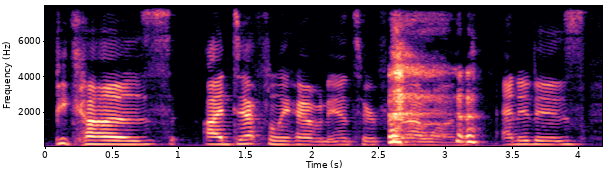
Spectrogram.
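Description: A woman's voice: medium pitch, fairly even intonation, normal speed, pushed and bright. A woman hosting a motorsport podcast, chatting breezily and emphatically and reading out listener questions. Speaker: podcast host. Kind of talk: casual podcast chat.

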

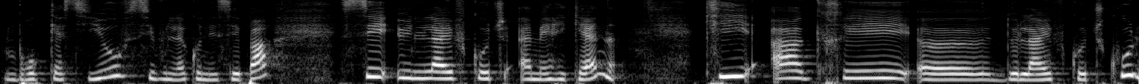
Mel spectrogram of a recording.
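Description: A young woman talks through her solo podcast in a casual, explanatory way. She repeats words and fills pauses as she goes. Her voice sits a little high. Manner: chatty, explanatory, with fillers and repetitions. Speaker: podcast host and life coach.

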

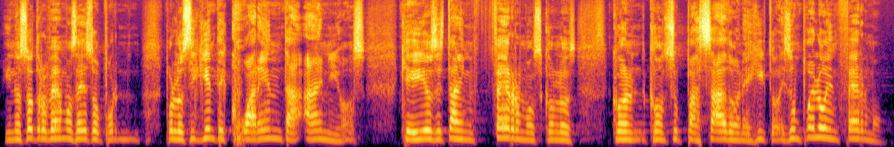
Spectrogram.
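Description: A male preacher delivering a sermon, building to sudden loud, shouted climaxes. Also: high voice, fairly even intonation, normal speed, gravelly.

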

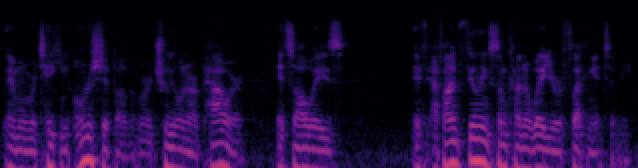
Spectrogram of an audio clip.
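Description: A relationship practitioner and teacher appears as a guest, talking in a fairly deep, husky male voice. He earnestly unpacks spiritual ideas in a conversational, explanatory manner, regularly ending thoughts with a short "right?" to confirm he's being followed.

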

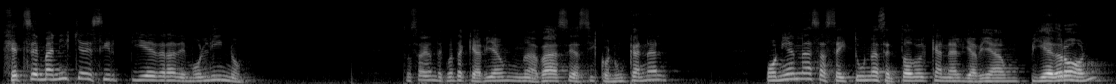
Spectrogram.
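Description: A man with a Mexican accent preaches conversationally, regularly asking his listeners questions to confirm they're following. He has a high, darkish voice.

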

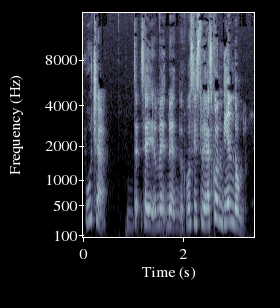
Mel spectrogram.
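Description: This podcast co-host is a woman from Colombia whose voice sits on the high side, with a darkish tone and a normal pace. Speaking with a Colombian accent in relaxed conversation, she laughs a lot and frequently starts her sentences over.

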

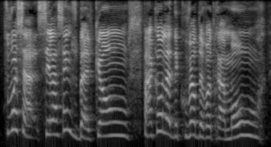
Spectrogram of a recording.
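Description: A woman's voice: high-pitched, normal speed. A woman playing a fussy male theatre director. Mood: exasperated. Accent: Quebec French. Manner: animated, exasperated correcting.

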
